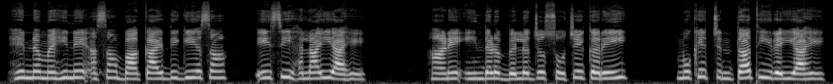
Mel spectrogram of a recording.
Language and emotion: Sindhi, fearful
